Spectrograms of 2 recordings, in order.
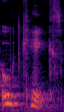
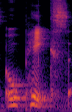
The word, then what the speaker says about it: Opakes: know for some reason the way that it's spelled i keep thinking oat cakes but it's not oat cakes it's opaques as in like they're opaque and i will say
